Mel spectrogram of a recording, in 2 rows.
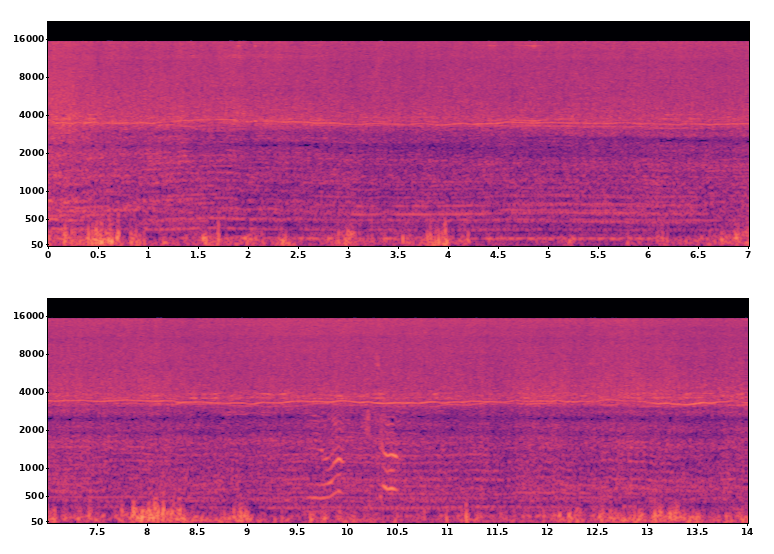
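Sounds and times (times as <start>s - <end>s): wind rumbling on microphone: 0.0s - 4.5s, 6.0s - 10.3s, 10.9s - 14.0s
drone propellers buzzing: 0.0s - 14.0s.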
